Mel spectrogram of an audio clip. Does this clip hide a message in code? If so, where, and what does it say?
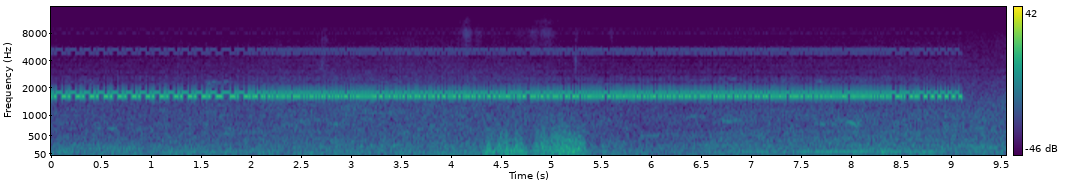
Yes: NAVTEX (SITOR-B), 100 baud, 170 Hz shift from 0.0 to 9.1 s, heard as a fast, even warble, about 1700 Hz centre, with street noise. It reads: TNU80 MMMLL MTZ12 AIIP7 EQQU2 HTE4D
